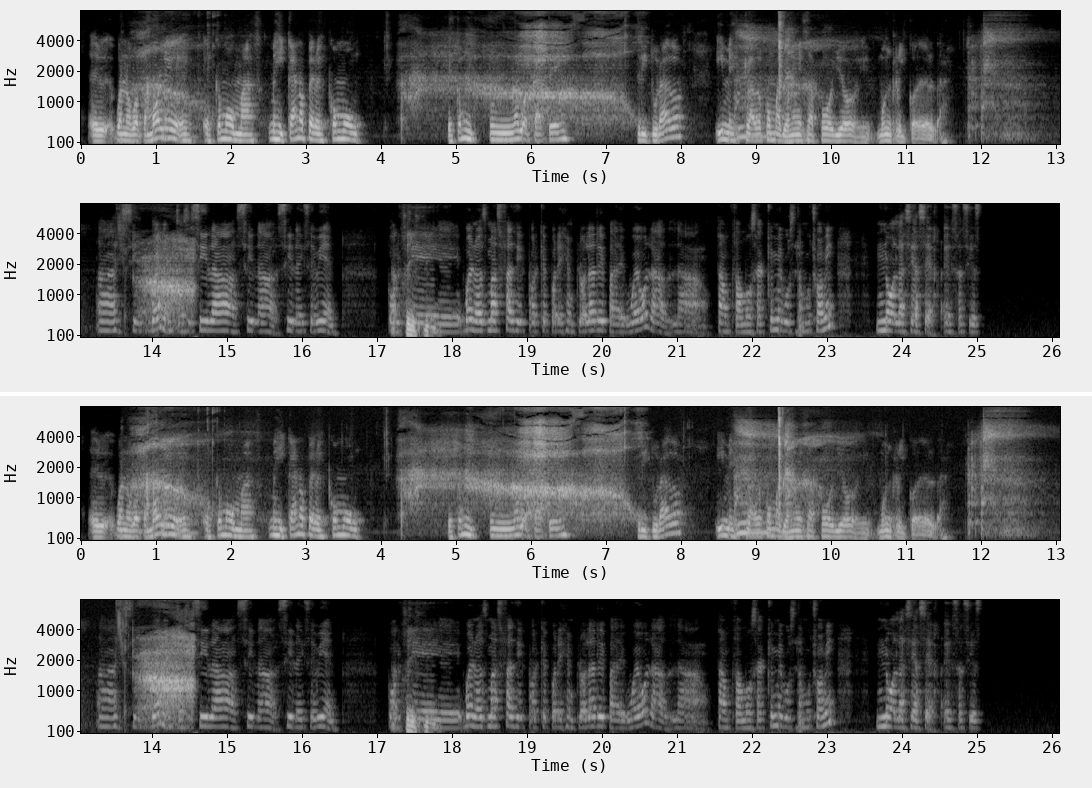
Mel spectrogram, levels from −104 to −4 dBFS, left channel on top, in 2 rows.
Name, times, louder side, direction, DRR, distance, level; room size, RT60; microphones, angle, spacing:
voice 1, 0.1-3.8 4.9-6.5 7.4-8.1 8.5-11.6 17.2-17.8, left 4 dB, 40° left, 0.3 m, -35 dB
sound 1, 0.5-2.0 3.3-3.4 4.0-7.6 8.5-10.2 10.7-10.8 11.8-12.7 13.5-14.6, right 6 dB, 45° right, 0.4 m, -40 dB
voice 2, 13.3-16.5 17.2-23.3 23.7-25.0, left 2 dB, 60° left, 1.2 m, -47 dB
2.9 x 2.6 x 2.4 m
head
